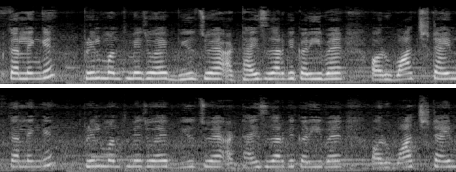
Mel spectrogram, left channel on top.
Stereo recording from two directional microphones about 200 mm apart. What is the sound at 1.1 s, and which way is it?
A woman's voice, 30° left (ahead or behind).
